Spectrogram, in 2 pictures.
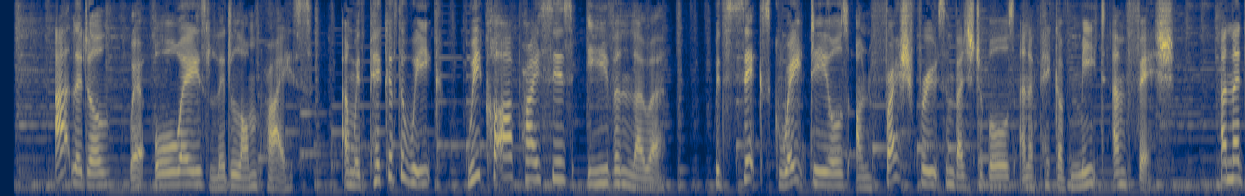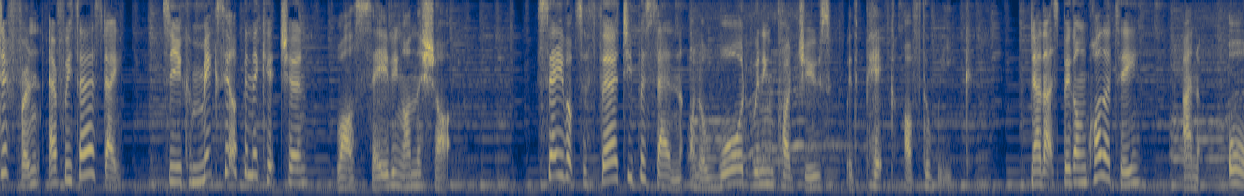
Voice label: Ad; Lidl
